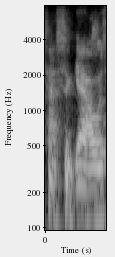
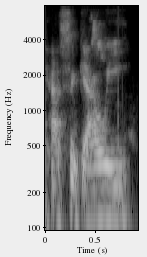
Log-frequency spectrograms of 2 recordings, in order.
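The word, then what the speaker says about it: Hasegawa: Or as certain people who can't pronounce Hagawa say Hagawi. Why it ends with an A? Why would you put an E there?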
